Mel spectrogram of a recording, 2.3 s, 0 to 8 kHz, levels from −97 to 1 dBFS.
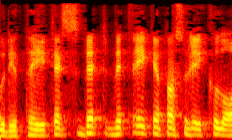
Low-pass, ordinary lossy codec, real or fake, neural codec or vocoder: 7.2 kHz; MP3, 32 kbps; fake; codec, 16 kHz in and 24 kHz out, 0.8 kbps, FocalCodec, streaming, 65536 codes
